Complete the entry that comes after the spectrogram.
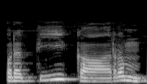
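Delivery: ordinary talk, nothing marked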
